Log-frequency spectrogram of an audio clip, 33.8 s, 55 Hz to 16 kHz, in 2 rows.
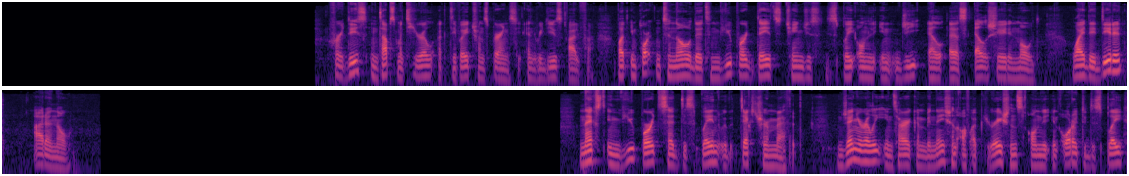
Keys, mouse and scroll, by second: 2.8-3.8 drag, 10.2 n, 18.4-20.4 drag, 20.4 Tab, 27.3 Tab, 32.5 n.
